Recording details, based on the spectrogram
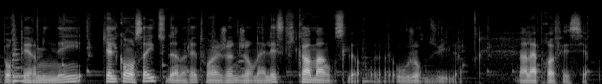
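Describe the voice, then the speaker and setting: A man hosting an interview and asking measured questions. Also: sits low, gravelly, music in the background. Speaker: interviewer host.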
